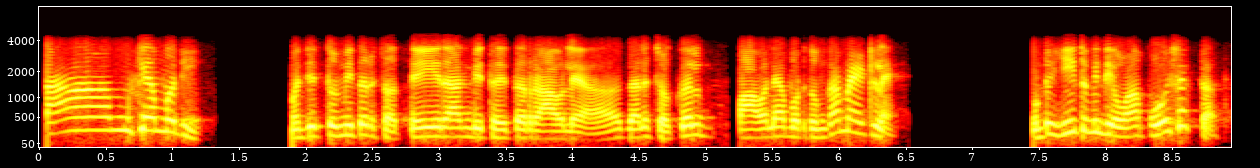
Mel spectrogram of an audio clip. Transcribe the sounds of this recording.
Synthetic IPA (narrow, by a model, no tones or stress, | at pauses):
tamkaməd̪ʱiː | m̤əɳd͡zet̪um̤iːt̪əɾsət̪eiɾanbit̪ʰəjt̪əɾːaʋlja̰d͡zalesəkəl | paʋljabəɾt̪umkamɛɭʈlã̰ | m̤əɳʈ̪uɦiːt̪um̤iːd̪eʋɭ̃ãpojɕək̚t̪a̰t̪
